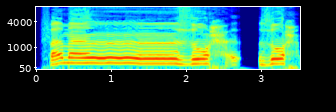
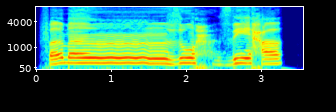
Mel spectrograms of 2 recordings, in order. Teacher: Faman zuh, matikan ha pedas tengah kerongkong, sempit kan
